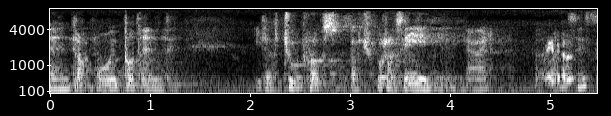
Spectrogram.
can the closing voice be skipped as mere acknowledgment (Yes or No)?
No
